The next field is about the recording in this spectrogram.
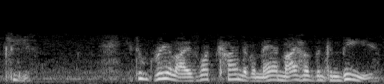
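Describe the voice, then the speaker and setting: A woman's voice: mid-range voice, moderate pace, lightly acted. Imperious, needy wife, female actor, dramatic 1940s radio delivery, muffled slightly noisy recording. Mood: pleading. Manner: dramatic, insistent. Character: bored, imperious, needy femme fatale wife. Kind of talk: 1940s radio melodrama acting. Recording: dull 1940s radio recording, light noise.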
